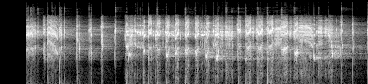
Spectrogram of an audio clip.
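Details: Swiftlet calls recorded as a tutor track for training songbirds, with sharp rapid bursts: dense, high, buzzy chirps and twittering trills after a half-second of silence, with many sharp clicks scattered throughout and continuous overlapping chatter.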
